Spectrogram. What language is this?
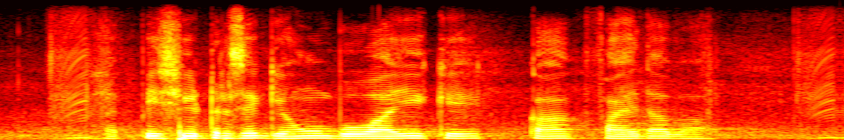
Bhojpuri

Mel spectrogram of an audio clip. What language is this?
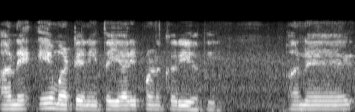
Gujarati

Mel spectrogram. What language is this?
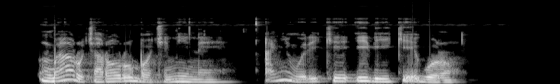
Igbo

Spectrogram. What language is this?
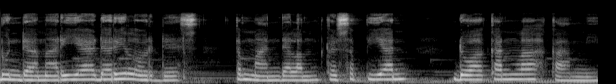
Indonesian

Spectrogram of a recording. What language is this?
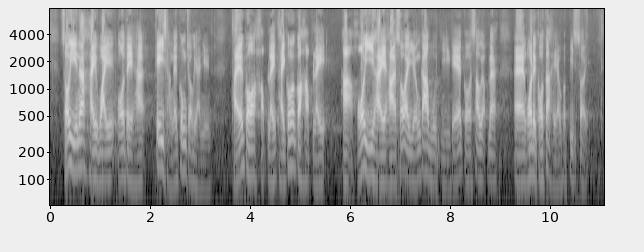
Cantonese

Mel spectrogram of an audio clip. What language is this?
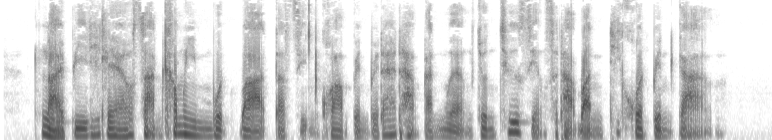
Thai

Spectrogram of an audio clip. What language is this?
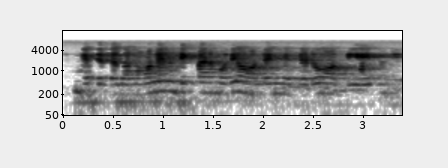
Tamil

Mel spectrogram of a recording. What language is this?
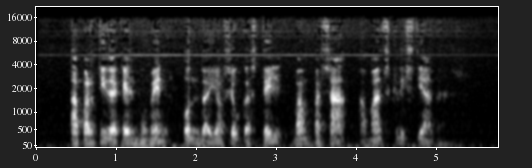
Catalan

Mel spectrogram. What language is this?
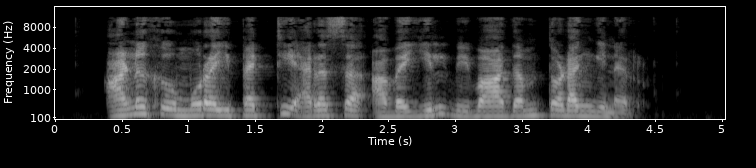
Tamil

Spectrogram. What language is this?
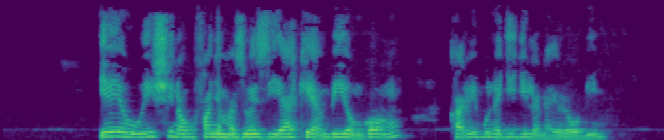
Swahili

